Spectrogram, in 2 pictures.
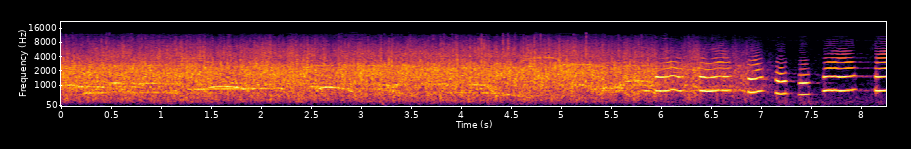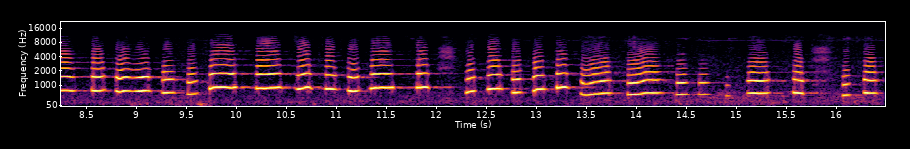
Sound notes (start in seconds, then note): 0.0 applause; 5.7 hums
